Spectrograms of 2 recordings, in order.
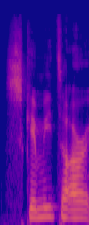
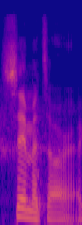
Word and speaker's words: scimitar: Because people were, like, talking about it, that my pronunciation of scimitar is not correct. So how would you say it? – Scimitar. – Scimitar, okay. Yeah, well, yeah. – The C is silent, I believe. So it's okay. Scimitar.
